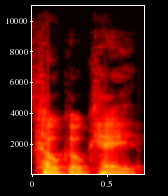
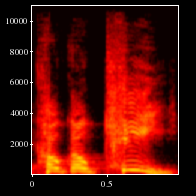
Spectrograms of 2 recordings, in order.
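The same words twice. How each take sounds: First: The last word is said like 'kay'. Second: The last word is said like 'key'. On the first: It follows the cruise line's branded pronunciation. The speaker calls it right. "from a Royal Caribbean perspective, is Coco Cay" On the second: It follows the local Caribbean pronunciation. The speaker calls it wrong. "you would be correct from a pronunciation in the Caribbean perspective"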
